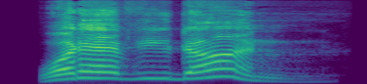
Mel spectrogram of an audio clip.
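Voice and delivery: God calling her to account, slowly and loudly; stern demand. A narrator's reading. God confronting the woman in scripture.

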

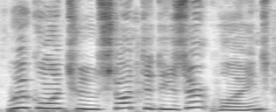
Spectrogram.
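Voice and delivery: high, slow, prim lady announcing; the tasting hostess announces to the group, high and slow. Retold or imitated. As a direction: play the fussy wine hostess, slow and high. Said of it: "the lady goes".

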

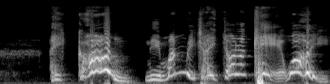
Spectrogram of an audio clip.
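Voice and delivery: put-on high, slow, loud old lady's scold; shaken old lady. Grandmother scolding Nikorn, slow and loud. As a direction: drag out each word in shock.

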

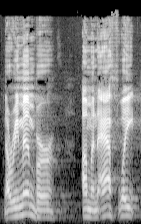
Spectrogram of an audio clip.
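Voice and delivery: ordinary delivery

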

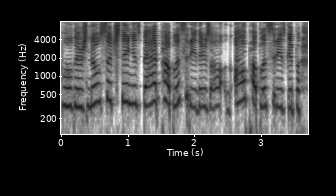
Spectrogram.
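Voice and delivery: high, soft, smug mock voice; mocking quote. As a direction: mimic a smug know-it-all. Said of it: "people who are like".

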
